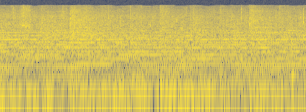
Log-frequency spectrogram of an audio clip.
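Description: Steady rain falls in the Minecraft video game, a dense, even hiss that stays faint and unbroken throughout with no other sounds.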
